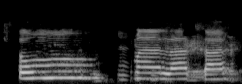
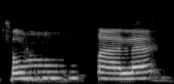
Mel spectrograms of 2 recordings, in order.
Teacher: Coba dipendekkan summa yang panjang itu dengungnya ya. · Maknya jangan dipanjangkan. Jadi pendek. Yang dipanjangkan itu dengungnya.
